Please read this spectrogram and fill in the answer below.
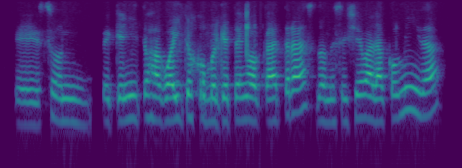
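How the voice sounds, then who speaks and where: A fairly high-pitched woman's voice with an Andean accent at a moderate pace. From Aymara highland communities, Andes. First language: Aymara (speaking Spanish). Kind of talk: panel discussion, personal testimony. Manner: hesitant, many fillers.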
